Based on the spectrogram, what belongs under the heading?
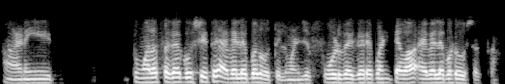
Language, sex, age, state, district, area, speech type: Marathi, male, 18-30, Maharashtra, Raigad, rural, conversation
